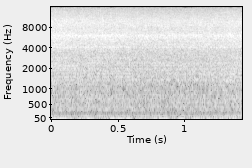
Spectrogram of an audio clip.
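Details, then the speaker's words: 1991 Ford Mustang GT Foxbody V8, true cold start after throttle body overhaul and cleaning: steady even low rumble at idle, no surging or hunting as before; fix worked, normal idle. "let it idle down here a little bit well that's a heck of a lot better than what it was before i'll tell you that much yep that fixed it"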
